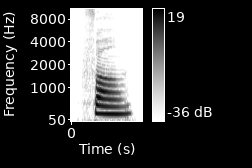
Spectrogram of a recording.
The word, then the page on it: 方: fāng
